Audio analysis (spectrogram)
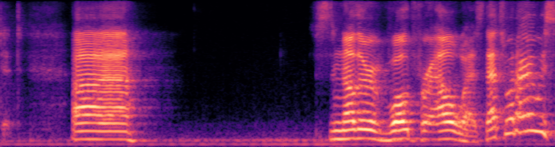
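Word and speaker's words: Elwes: It's pronounced Elwez. You know what? I always pronounced it that way too, Kevin. And somebody corrected me. I thought it was Carrie Elwez. And I pronounced it Elwez. And I've always pronounced it Elwez. And somebody goes, no, it's Yules.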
